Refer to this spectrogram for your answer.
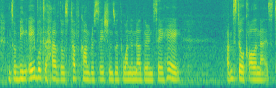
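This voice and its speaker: There is noticeable background noise behind this woman's voice. She speaks fairly quickly at a medium pitch, with flat, monotone intonation. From Kenya. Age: 20s. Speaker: youth activist. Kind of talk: TV interview.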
